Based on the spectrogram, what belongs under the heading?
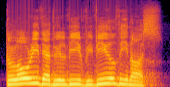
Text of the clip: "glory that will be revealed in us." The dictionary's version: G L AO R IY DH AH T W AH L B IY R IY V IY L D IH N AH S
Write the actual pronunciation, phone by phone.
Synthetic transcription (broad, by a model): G L AO R IY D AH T W AH L B IY R IY V IY L D IH N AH S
